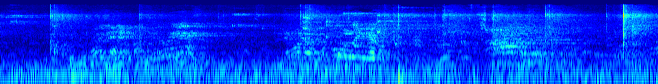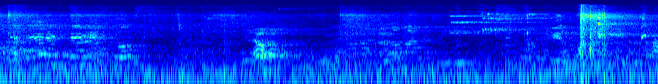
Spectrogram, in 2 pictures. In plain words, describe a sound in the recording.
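Badminton rackets hit a shuttlecock with sharp pops in a large echoing hall.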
